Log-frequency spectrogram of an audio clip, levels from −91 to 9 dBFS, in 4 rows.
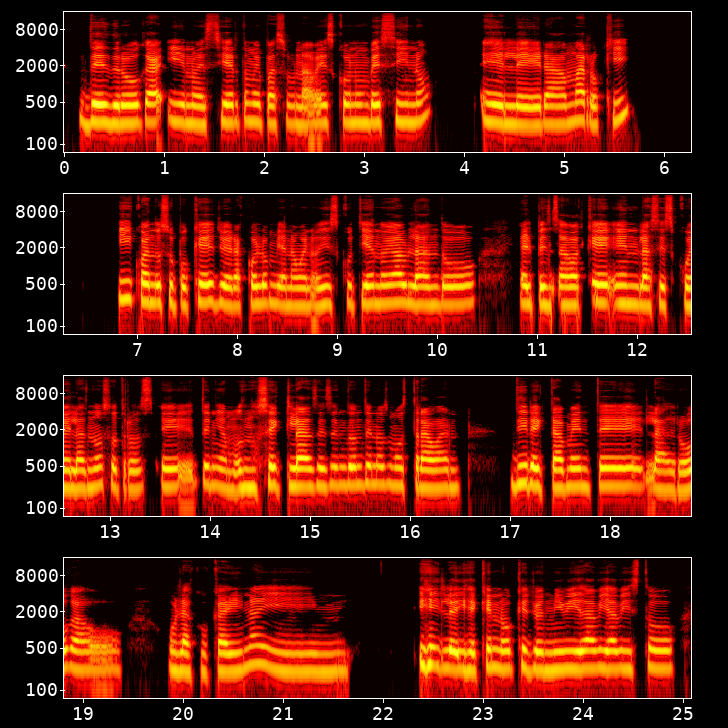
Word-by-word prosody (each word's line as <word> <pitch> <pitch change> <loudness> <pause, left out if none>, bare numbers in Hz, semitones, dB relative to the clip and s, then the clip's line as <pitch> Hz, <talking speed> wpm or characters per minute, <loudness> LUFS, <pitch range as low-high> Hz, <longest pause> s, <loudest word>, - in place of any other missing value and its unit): de 230 -1 +6
droga 220 +1 +3
y 240 -3 -3
no 220 -1 -2
es 205 0 -2
cierto. 230 +1 -2
Me 235 -1 -3
pasó 215 +1 -4
una 210 -1 -3
vez 225 -1 -3
con 230 -1 -3
un 225 0 -3
vecino, 235 +5 -2 0.5
él 225 -3 +2
era 210 +1 +1
marroquí 245 - -3 1.1
y 280 0 0
cuando 250 -3 +4
supo 225 -2 -3
que 255 0 +4
yo 245 0 +1
era 215 -1 +1
colombiana, 230 0 -1
bueno, 215 -1 -2
discutiendo 235 +1 -2
y - - 0
hablando, 230 0 +1 0.4
él 235 0 +1
pensaba 225 0 +2
que 240 +1 +3
en 235 -1 -2
las 220 0 0
escuelas 215 -1 -1
nosotros, 220 -2 -4
eh, 225 0 -1
teníamos, 220 -5 -2
no 220 -1 -2
sé, 240 0 +3
clases 230 0 +3
en 240 0 -4
donde 245 +1 +1
nos 250 0 -4
mostraban 220 -2 -1 0.5
directamente 230 -1 +1
la 205 -2 -2
droga 215 +3 0
o 110 +1 -6 0.5
o 220 - -2
la 210 -1 +2
cocaína. 205 +6 -1
Y, 205 -4 -4
mm, 200 +1 -7 0.7
y 260 -2 +2
le 230 -1 +5
dije 215 -1 +2
que 245 - +2
no, 225 -2 -1
que 240 +2 -2
yo 220 0 +1
en 210 -1 -1
mi 215 +1 0
vida 225 0 +3
había 225 -1 +1
visto 225 0 -3
225 Hz, 155 wpm, -23 LUFS, 215-240 Hz, 1.1 s, de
